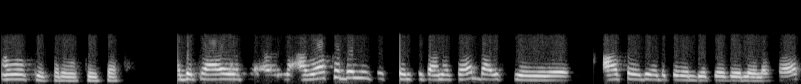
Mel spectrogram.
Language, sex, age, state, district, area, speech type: Tamil, female, 30-45, Tamil Nadu, Pudukkottai, urban, conversation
